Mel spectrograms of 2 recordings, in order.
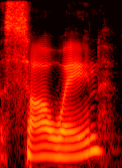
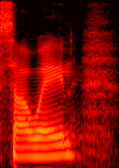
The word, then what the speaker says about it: Samhain: to uh so uh saw wayne how you say it yeah and gaelic saw wayne um and the cutest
